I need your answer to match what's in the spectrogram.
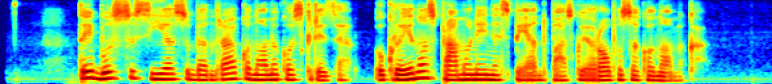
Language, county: Lithuanian, Vilnius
